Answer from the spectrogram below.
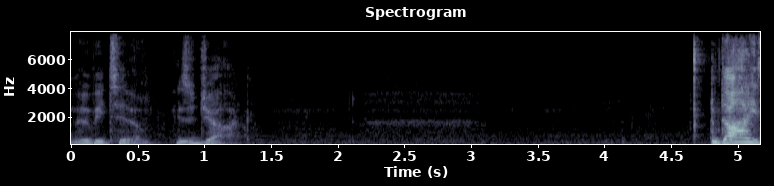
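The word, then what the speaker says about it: Dáithí: Pronounced Dahi. Dahi. Irish for David.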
